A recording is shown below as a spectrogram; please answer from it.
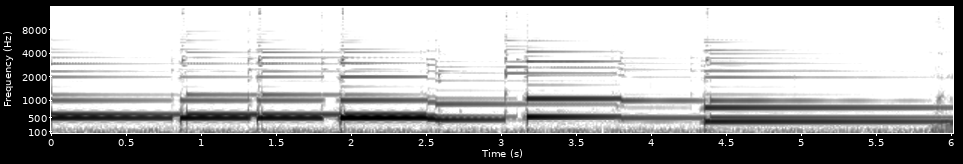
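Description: Telecaster-style electric guitar with a clean tone playing a country-style lick in two-note intervals high on the neck. It is picked lightly with even down strokes: a few repeated intervals, then slurs down to lower ones, the last ringing out.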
